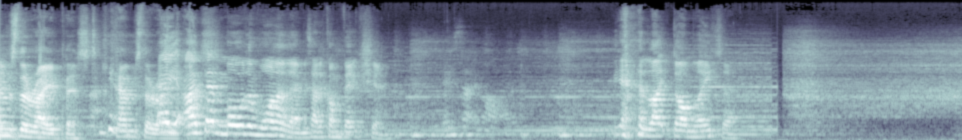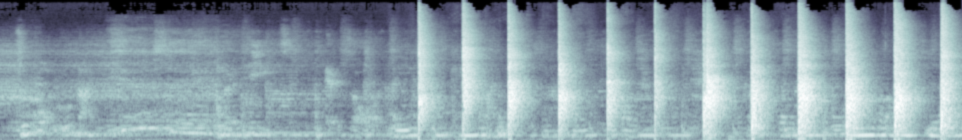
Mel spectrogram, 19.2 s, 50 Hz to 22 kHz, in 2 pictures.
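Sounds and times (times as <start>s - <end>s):
speech: 0.0s - 4.8s, 6.2s - 7.5s
loud sharp hand claps: 13.8s - 19.2s.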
